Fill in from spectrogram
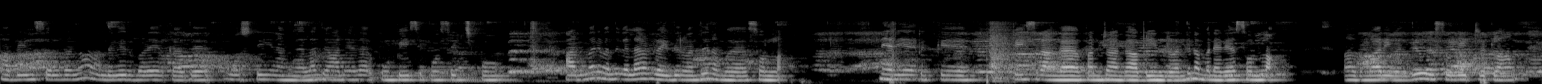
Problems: none marked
